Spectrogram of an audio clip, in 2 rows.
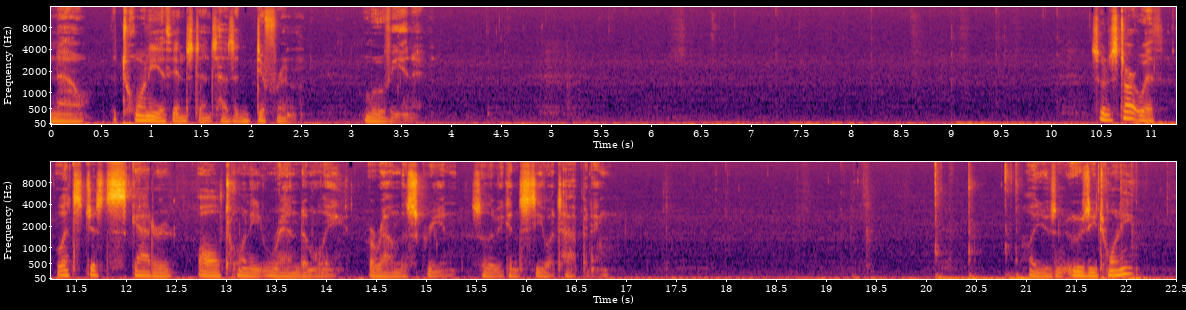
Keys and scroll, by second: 20.0 n, 20.8 i, 21.6 space, 21.9 2.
